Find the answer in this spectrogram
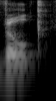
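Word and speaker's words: Wilk: goalkeeper called Alex vilk polish W's should be pronounced vilk uh 77 overall goalkeeper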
